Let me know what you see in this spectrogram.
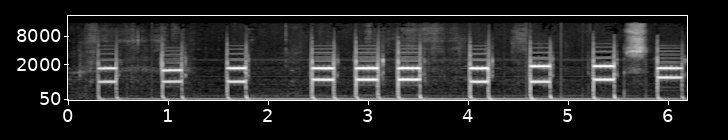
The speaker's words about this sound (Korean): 이 노래, 노래 듣다가 요 전화기, 예, 다이얼 누르는 소리 들리면 어떤 노래에서 들으셨는지 가수 이름이나 노래 제목이나 아니면 들리는 가사도 좋습니다.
